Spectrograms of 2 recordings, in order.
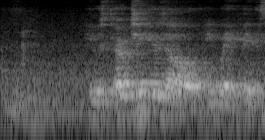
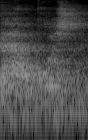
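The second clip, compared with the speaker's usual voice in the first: faint, breathy little voice with almost no tone; a sick girl barely getting the words out; weak voice; 8 dB quieter, faster than usual. Retold or imitated. Daughter in hospital bed asks the doctor, weak voice. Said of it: "And in a weak voice".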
